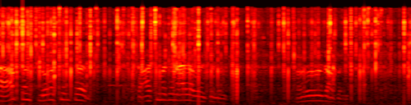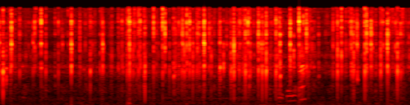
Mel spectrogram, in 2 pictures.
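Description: Raindrops patter and tap sharply against a raincoat close by.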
